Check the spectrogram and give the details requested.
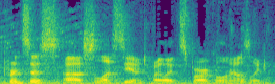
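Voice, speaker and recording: A man giving casual, animated commentary as he plays a video game with a friend, joking and slipping into mock voices. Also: fairly high pitch, fairly quick, background noise. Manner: animated, joking, breaks into mock voices and sung sound effects. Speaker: let's play host and player. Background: video game music.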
